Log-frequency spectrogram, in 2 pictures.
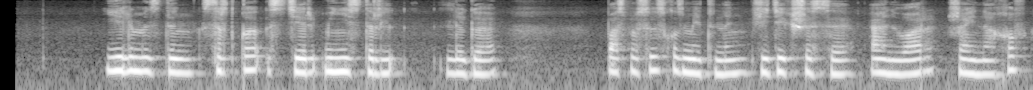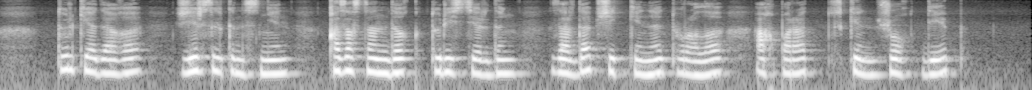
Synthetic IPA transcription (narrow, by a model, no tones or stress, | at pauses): je̞lɪmɪzd̪ɪŋsəɾt̪qəʔɪst̪e̞ɾmijnijst̪ɪɾlɪɡʲɪ | b̥ɑspɑsɵz̥qʰəzme̞t̪ɪnɪŋʒe̞t̪e̞kʃɪsɪænuɑɾʒ̥ɑjnɑqo̞ft̪ʰuɾkʲijad̪ɑʁə | ʒe̞ɾsɪlkʲɪnɪsɪne̞ɴqʰɑzɑqst̪ɑnd̪əqt̪ʰuɾijst̪e̞ɾd̪ɪŋzɑɾd̪ɑpʒ̥e̞kʲːe̞nɪt̪ʰuɾɑlˠəɑqpɑɾɑt̪ʰːʏ̥skʲe̞nʒo̞qd̪e̞p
